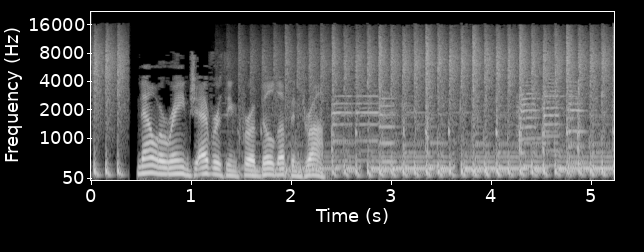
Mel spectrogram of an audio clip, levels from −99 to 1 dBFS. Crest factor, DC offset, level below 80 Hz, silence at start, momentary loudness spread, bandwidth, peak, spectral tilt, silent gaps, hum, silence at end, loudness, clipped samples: 18 dB; under 0.1%; -50 dBFS; 0 s; 4 LU; 17 kHz; -2 dBFS; -4 dB/octave; 0.39-0.45 s; none; 0 s; -20 LUFS; under 0.1%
